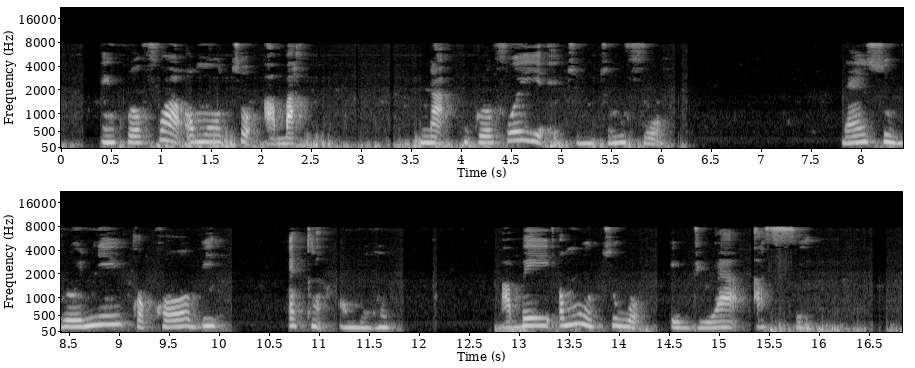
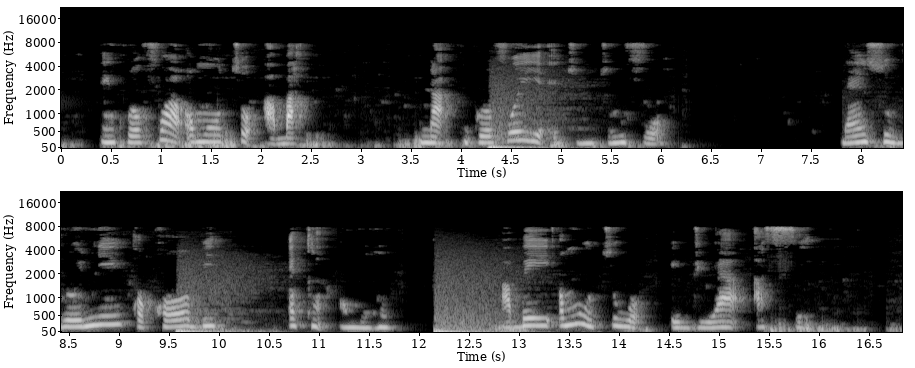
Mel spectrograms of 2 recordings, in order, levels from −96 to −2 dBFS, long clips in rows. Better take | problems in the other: first | noise reduction (classical method log-MMSE)

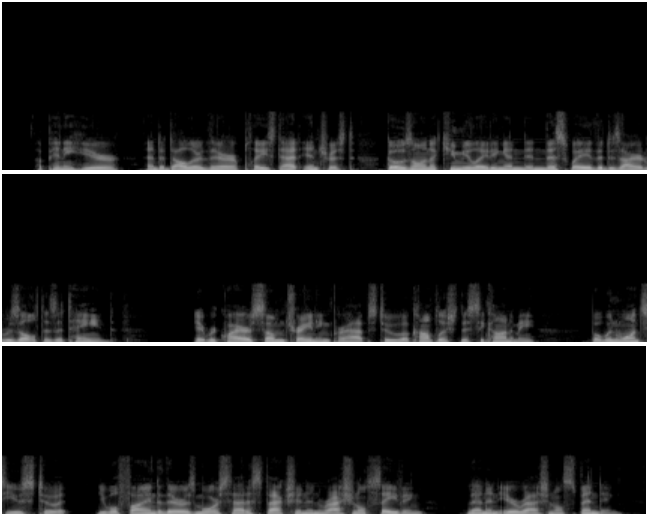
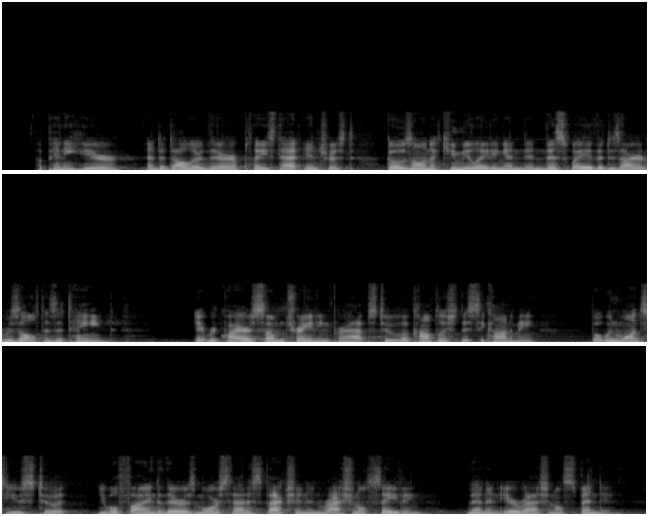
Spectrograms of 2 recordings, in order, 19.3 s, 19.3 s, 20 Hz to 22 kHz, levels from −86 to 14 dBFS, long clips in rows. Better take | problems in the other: first | room echo; dies away in 0.3 s

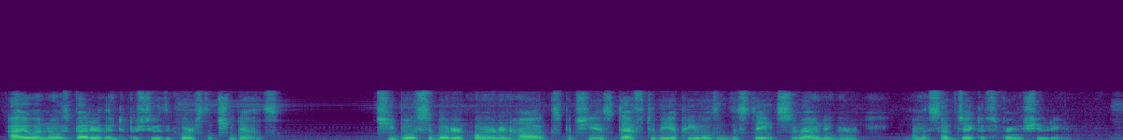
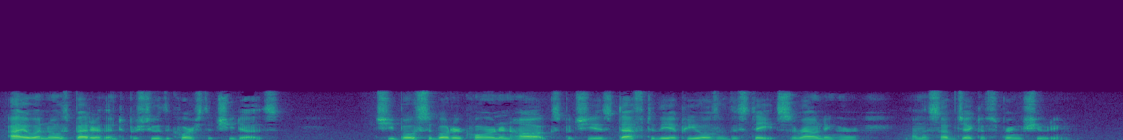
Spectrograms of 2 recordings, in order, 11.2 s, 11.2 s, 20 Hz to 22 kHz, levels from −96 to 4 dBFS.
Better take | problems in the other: second | noise reduction (neural separator model SepFormer DNS4)

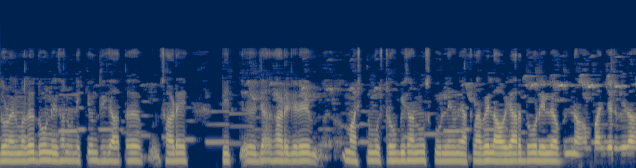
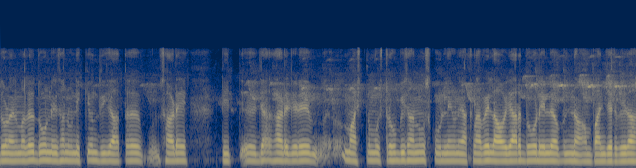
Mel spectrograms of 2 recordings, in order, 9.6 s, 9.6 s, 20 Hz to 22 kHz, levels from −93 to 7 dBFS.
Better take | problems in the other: second | noise reduction (classical method Wiener filter)

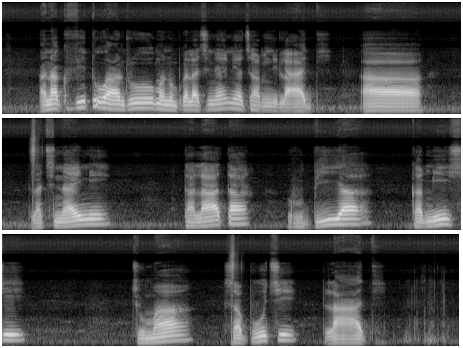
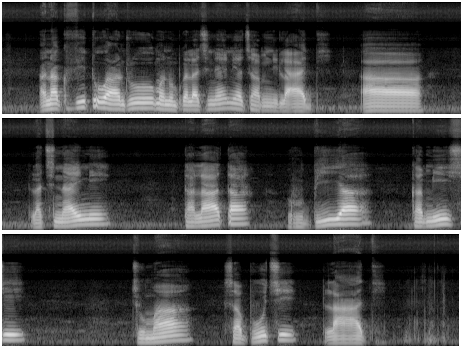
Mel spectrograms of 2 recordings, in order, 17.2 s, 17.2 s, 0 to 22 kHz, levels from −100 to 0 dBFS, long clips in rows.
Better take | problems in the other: second | background sound (Rattle (instrument)); 18 dB below the speech

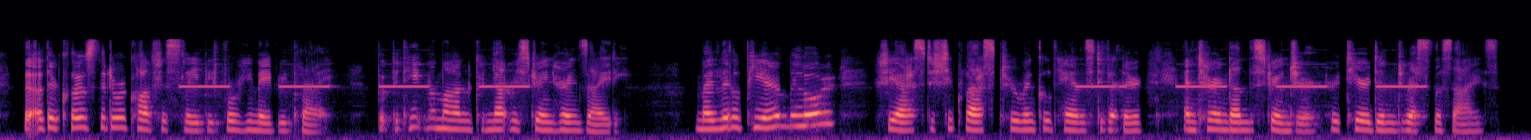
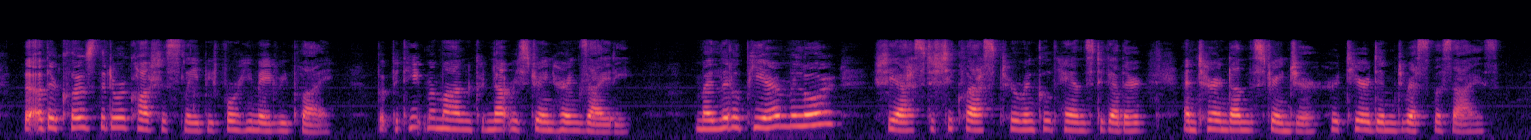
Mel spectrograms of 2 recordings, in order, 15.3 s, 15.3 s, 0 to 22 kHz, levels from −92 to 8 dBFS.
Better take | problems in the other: second | noise reduction (neural diffusion model UNIVERSE++)

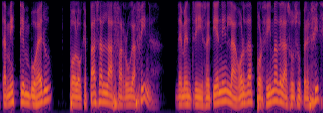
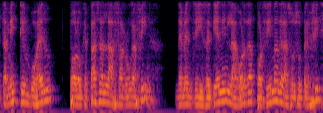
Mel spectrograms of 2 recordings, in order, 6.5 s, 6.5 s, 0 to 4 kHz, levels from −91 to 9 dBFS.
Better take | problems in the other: first | room echo; dies away in 0.2 s

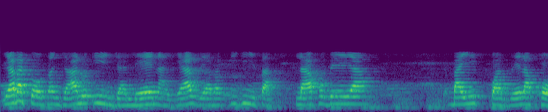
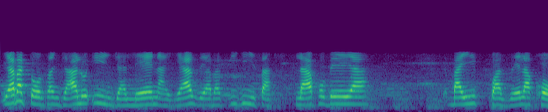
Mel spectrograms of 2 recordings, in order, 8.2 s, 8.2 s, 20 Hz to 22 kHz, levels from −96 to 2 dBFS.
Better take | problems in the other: second | room echo; dies away in 0.5 s

